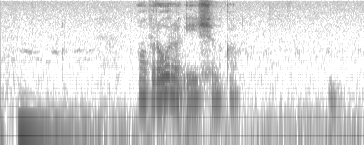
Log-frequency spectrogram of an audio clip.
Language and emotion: Russian, sad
